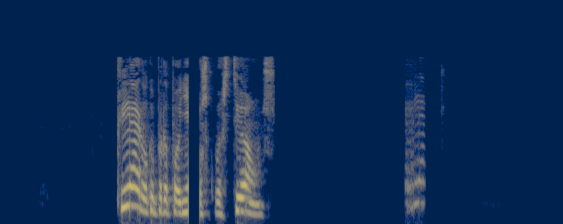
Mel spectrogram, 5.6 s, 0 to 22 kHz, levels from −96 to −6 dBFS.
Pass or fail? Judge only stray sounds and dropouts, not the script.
fail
